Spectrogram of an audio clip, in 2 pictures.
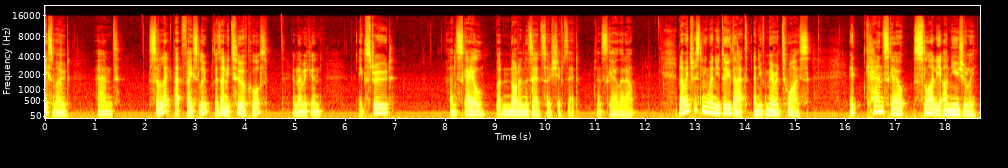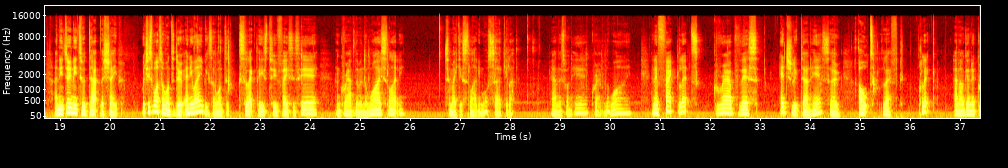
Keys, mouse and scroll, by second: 0.0 alt+click, 2.4-6.4 middle drag, 6.4 e, 12.7-13.3 scroll up 2, 13.3-14.9 middle drag, 14.9-15.4 scroll up 2, 15.4-17.7 middle drag, 20.5-21.6 middle drag, 21.6 click, 22.1 shift+click, 22.7-23.8 middle drag, 23.8 g, 27.9 middle click, 28.3 click, 29.4 g, 30.6 middle click, 32.8 2, 34.9 alt+click, 35.4-36.6 middle drag, 37.3 g.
